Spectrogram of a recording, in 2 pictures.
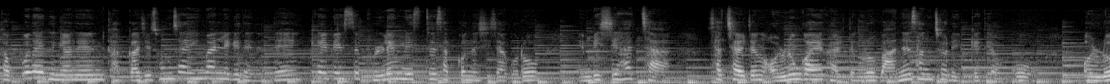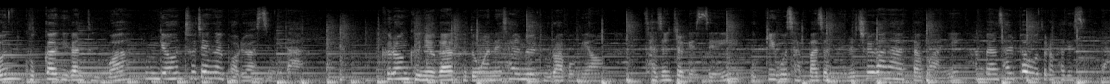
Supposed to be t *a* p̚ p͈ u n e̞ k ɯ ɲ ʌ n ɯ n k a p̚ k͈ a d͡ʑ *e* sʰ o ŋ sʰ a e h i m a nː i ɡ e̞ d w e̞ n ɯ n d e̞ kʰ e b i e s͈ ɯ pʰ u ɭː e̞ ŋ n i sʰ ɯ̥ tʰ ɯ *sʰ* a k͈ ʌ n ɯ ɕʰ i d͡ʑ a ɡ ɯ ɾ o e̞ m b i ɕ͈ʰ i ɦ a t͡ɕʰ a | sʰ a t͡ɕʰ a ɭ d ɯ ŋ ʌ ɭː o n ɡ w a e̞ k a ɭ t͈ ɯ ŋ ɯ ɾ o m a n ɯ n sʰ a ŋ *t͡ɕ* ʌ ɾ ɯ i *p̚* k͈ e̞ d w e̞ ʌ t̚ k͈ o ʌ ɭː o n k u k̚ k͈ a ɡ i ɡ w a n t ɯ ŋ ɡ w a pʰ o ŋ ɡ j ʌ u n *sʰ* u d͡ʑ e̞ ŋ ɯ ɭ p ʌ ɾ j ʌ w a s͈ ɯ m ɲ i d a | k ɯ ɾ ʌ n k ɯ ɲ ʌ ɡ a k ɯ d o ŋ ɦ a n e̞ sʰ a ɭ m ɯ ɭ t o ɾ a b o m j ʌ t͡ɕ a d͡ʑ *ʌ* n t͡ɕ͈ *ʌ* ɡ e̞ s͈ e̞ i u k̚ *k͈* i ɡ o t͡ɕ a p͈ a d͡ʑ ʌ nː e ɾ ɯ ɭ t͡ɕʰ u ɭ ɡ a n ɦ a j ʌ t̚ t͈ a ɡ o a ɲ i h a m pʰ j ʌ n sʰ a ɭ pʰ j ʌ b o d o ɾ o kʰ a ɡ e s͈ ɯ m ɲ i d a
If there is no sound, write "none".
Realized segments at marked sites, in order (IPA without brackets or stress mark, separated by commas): ʌ, i, sʰ, t͡ɕʰ, p̚, tʰ, ʌ, ʌ, k͈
